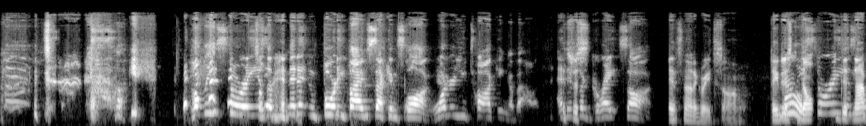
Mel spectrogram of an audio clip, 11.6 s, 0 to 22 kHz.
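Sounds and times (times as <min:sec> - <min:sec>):
laughter: 0:00.0 - 0:01.9, 0:02.5 - 0:06.5, 0:07.5 - 0:08.1, 0:10.4 - 0:11.5
strained voiced sounds: 0:00.0 - 0:11.5
coughing into a towel: 0:00.6 - 0:01.7
speech: 0:01.6 - 0:11.5.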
